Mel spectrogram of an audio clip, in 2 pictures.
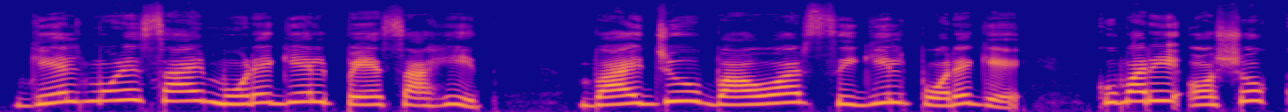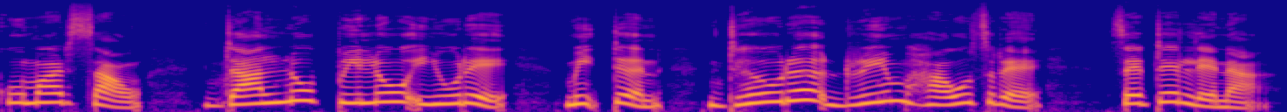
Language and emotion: Santali, neutral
